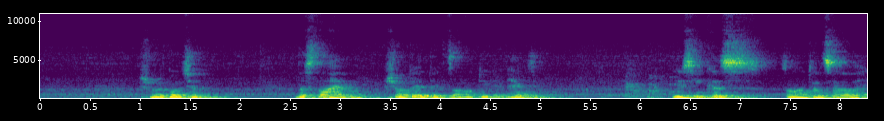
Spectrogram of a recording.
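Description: An older man speaks calmly into a microphone over a loudspeaker in an echoing hall.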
